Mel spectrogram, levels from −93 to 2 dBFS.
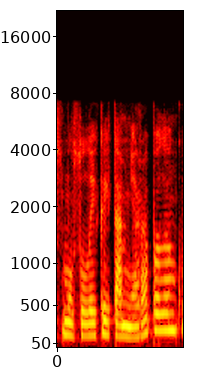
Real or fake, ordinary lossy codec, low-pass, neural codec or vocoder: real; AAC, 48 kbps; 7.2 kHz; none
